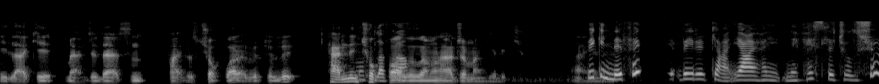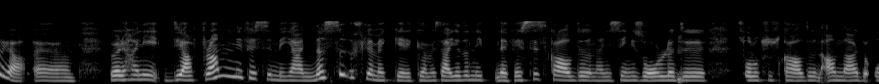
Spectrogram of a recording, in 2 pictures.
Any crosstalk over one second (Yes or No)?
No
